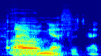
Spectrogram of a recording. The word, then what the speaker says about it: nirogacestat: How do you pronounce it again? Nirogacestat, yeah.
